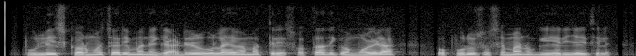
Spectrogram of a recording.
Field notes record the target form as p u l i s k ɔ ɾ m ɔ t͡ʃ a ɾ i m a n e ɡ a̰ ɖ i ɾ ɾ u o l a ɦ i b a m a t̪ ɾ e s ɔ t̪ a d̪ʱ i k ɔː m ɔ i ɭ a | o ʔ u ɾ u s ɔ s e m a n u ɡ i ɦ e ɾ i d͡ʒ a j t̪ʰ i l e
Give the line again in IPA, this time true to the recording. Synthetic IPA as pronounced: p u l i s k ɔ ɾ m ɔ t͡ʃ a ɾ i m a n e ɡ a̰ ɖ i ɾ ɾ u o l a ɦ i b a m a t̪ ɾ e s ɔ t̪ a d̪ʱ i k ɔ m ɔ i ɭ a | o p u ɾ u s ɔ s e m a n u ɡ i ɦ e ɾ i d͡ʒ a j t̪ʰ i l e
